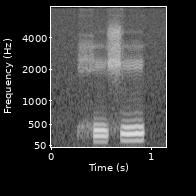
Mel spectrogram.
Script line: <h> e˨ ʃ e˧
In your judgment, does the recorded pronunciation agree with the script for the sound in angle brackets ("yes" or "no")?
yes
